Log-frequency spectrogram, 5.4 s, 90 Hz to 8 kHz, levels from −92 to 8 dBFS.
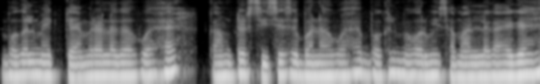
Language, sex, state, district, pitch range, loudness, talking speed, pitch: Hindi, male, Jharkhand, Palamu, 140-150 Hz, -15 LUFS, 235 wpm, 145 Hz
